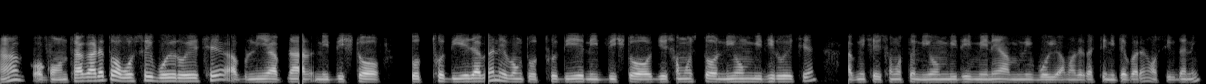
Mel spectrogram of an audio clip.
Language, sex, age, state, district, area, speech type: Bengali, male, 18-30, West Bengal, North 24 Parganas, rural, conversation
